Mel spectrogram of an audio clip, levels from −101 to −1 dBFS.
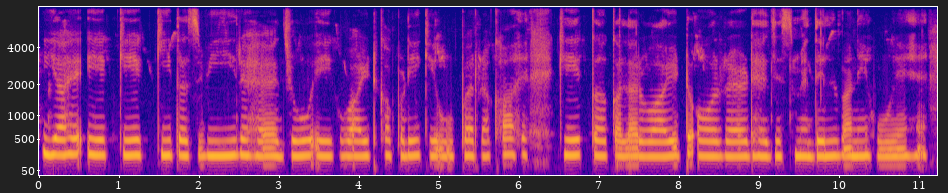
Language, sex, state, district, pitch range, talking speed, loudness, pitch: Hindi, female, Bihar, Gopalganj, 230-245 Hz, 140 wpm, -24 LUFS, 235 Hz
